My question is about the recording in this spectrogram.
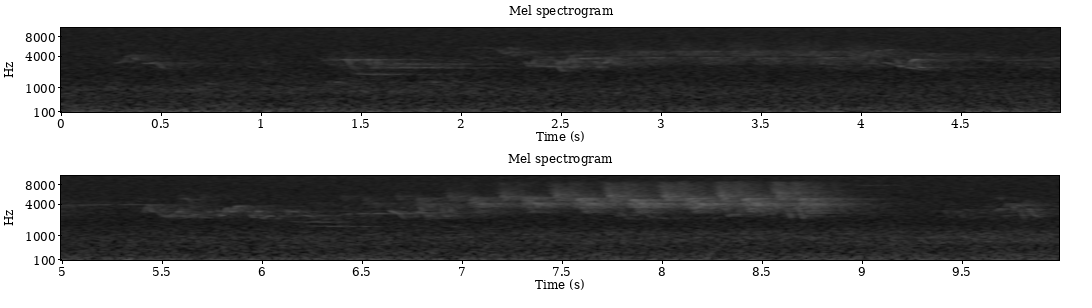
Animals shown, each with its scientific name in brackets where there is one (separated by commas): American Robin (Turdus migratorius), Ovenbird (Seiurus aurocapilla), Wood Thrush (Hylocichla mustelina), Eastern Wood-Pewee (Contopus virens)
